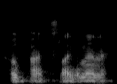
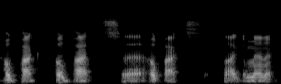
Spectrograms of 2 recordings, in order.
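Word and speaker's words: hapax legomena: Hopax, lagamena.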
